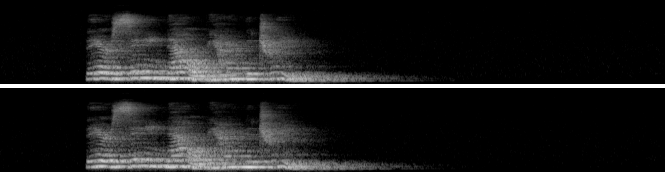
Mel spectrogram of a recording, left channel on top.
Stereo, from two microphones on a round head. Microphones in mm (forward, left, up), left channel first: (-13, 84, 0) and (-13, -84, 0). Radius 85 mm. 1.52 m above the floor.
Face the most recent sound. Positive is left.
turn(degrees=10)  # may be behind; listen again after turning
